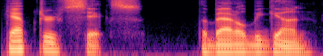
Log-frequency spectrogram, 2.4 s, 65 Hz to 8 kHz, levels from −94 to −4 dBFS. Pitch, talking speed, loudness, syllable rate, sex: 90 Hz, 100 wpm, -21 LUFS, 4.3 syllables/s, male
